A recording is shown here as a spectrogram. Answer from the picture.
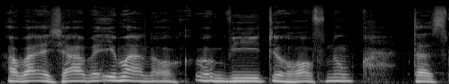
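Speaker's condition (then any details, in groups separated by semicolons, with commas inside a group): ALS; companion Cassandra Menten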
